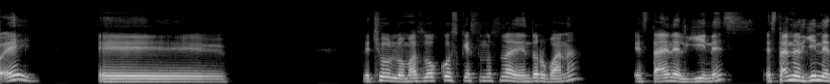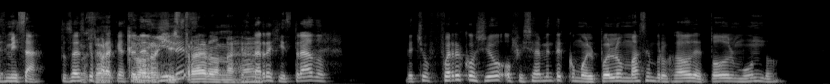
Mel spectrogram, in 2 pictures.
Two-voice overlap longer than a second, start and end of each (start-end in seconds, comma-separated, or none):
9.1-11.0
